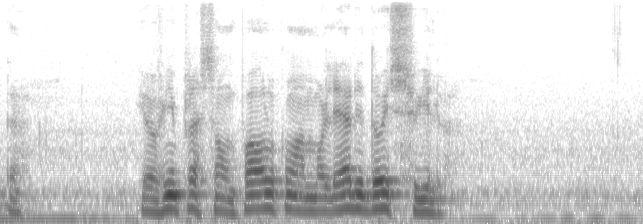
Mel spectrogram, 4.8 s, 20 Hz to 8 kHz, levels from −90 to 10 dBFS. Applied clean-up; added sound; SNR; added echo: none; none; none; none.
